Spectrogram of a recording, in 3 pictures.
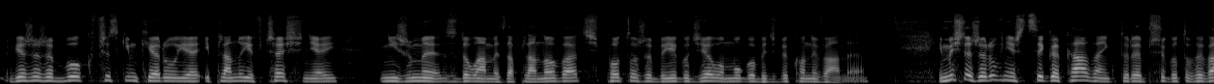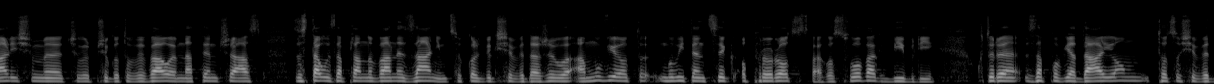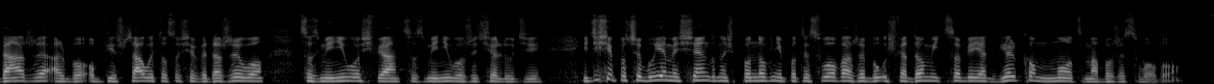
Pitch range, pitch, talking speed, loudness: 145-165 Hz, 155 Hz, 145 wpm, -36 LUFS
